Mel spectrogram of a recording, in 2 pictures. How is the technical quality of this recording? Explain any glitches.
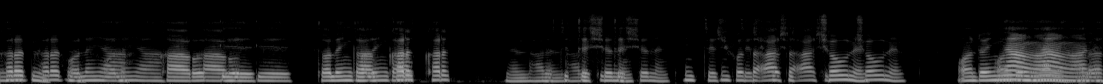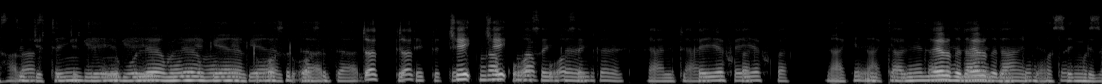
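The recording has two technical problems: a delayed second copy of the speech throughout, and a stretch where the sound falls back to an FM-quality signal.

Doubled audio track, whole clip: every part of the speech is followed by a second full-band copy roughly 0.4 s later and about 5 dB quieter. The copy has no reverberant tail or room colouring, so it reads as a clean, stuttering duplicate rather than an echo. The likely cause is the same feed being captured twice, once through a slower path, or an edit leaving two copies offset in time.

Digital radio blending to analogue, 12.07 to 14.69 s: after "kalas ti ɟete ŋge" the receiver loses the digital stream and cross-fades over about 114 ms to the station's FM broadcast, then returns to digital before "cɔt pepet". During the FM stretch a hiss floor appears roughly 35 dB below the speech, and the level shifts by about 2 dB.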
